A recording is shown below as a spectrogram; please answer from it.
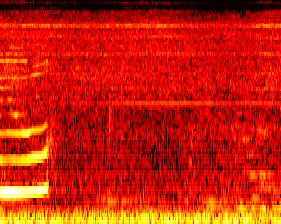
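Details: Cat at Bayon Temple in Cambodia giving one short, clear, slightly rising meow lasting about half a second, followed by quiet background with faint voices.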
